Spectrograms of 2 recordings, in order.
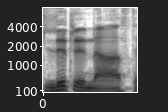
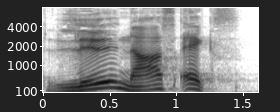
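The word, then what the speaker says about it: Lil Nas X: Der heißt nicht Little Nas, der heißt Lil Nas Ex.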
